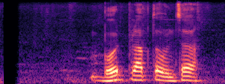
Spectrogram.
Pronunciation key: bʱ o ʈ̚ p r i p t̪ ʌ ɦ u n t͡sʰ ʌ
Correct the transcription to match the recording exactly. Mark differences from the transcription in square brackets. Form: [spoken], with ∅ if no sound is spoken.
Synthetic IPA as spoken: bʱ o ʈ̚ p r [a] p t̪ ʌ ɦ u n t͡sʰ ʌ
